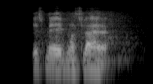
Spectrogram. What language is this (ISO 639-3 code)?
urd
